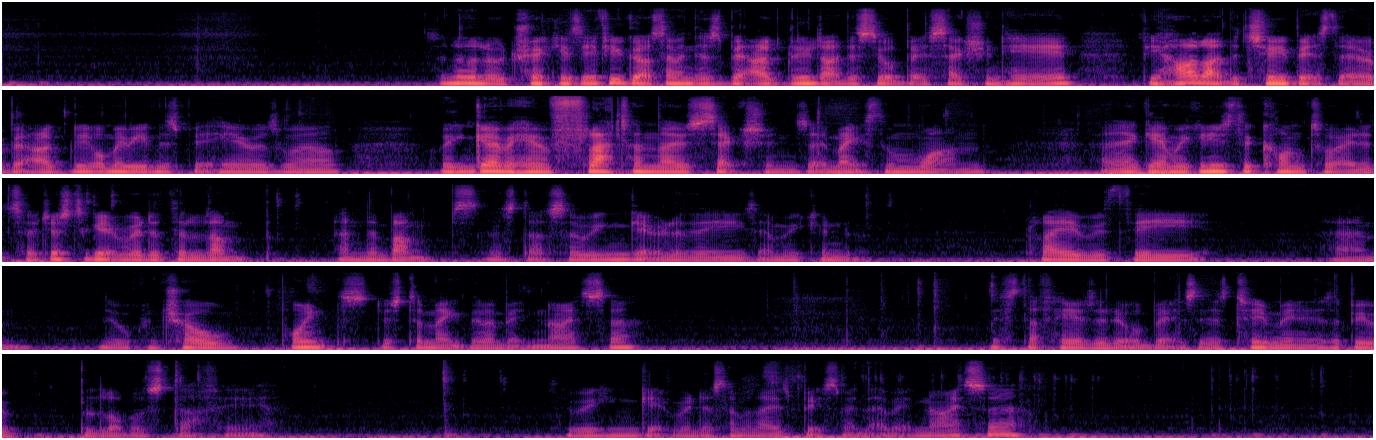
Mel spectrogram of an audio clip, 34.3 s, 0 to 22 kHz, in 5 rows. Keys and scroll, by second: 28.2 super+z, 31.5-34.2 typing.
